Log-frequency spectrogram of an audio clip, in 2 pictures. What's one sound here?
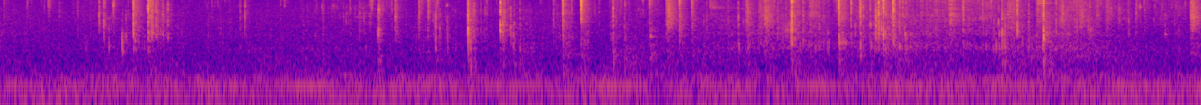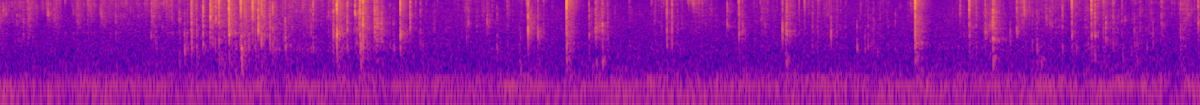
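Rhinestones click and rustle as a mask is peeled off skin.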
